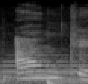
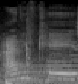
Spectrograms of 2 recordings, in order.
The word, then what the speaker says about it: Annke: unboxing so thumbnail and this is all about ank or wireless doorbell so it's up to you how do you say it ank or NK so it's up to you so this is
